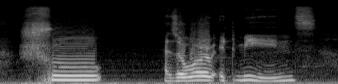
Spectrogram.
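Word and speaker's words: 输: And the second one is shu with a first tone, shu as a verb, it means lose, lose.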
